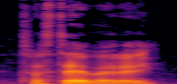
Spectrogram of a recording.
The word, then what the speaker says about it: Trastevere: Trastevere. Trastevere.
